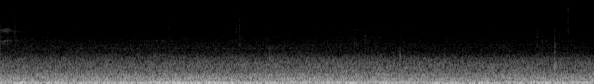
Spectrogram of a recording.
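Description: A 2020 Proton X70 CKD SUV with a seven-speed gearbox accelerating up into 7th gear on the highway: a steady, loud, low engine and road rumble fills the cabin without a break.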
